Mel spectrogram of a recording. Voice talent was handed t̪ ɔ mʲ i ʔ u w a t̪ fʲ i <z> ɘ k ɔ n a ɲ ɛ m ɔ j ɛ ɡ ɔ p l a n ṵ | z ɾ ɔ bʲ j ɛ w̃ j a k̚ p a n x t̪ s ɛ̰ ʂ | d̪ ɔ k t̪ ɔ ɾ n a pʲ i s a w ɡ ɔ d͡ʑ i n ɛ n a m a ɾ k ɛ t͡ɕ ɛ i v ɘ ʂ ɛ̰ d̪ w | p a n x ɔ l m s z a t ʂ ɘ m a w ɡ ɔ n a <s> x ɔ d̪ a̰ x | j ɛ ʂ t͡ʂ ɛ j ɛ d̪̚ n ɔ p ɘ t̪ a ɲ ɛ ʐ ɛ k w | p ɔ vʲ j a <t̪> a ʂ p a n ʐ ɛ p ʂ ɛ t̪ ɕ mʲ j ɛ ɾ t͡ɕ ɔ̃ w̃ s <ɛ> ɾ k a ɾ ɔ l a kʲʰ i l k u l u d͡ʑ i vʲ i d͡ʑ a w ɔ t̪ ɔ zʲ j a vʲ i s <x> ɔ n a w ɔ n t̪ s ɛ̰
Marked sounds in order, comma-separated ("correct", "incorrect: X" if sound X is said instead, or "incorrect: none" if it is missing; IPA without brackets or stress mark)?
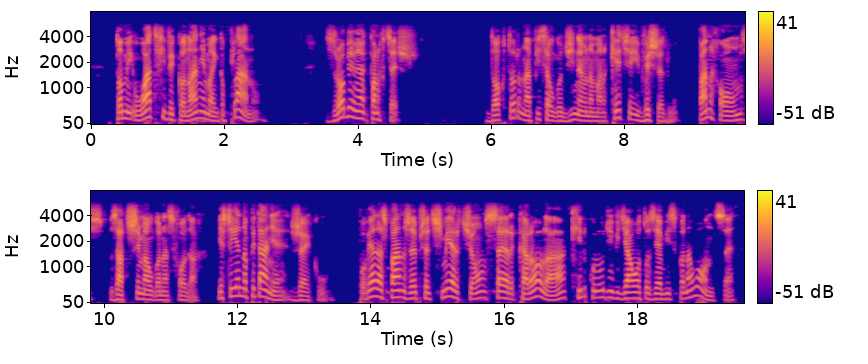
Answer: incorrect: v, correct, incorrect: d̪, correct, incorrect: k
